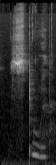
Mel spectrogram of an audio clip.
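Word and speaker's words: stoel: i can't remember much the next one is stool stool and it is chair so i guess similar to like stool in english but stool stool it's kind of like a shorter sound and then stool in english stool chair book book so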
